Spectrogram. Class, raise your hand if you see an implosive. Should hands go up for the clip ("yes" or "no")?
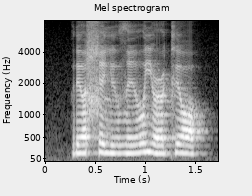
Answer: no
